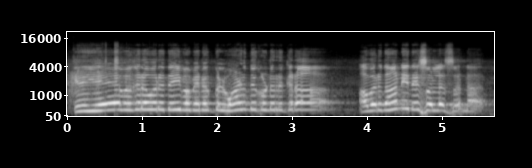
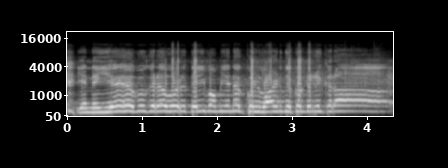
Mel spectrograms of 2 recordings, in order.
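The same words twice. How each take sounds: First: Much higher, ringing proclamation; fervent preaching. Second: Slow, deliberate with weight on ஏவுகிற; firm declaration. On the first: The preacher repeats it to the weeping man, higher and ringing. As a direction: lift it high and proclaim ஏவுகிற like a sermon climax. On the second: The preacher tells the weeping man, slowly leaning on ஏவுகிற. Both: Shown as a demonstration.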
